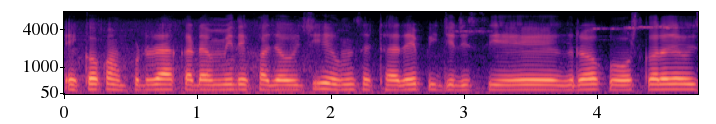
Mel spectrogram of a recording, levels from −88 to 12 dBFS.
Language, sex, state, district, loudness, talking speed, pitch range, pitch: Odia, female, Odisha, Nuapada, -16 LUFS, 140 wpm, 175-190 Hz, 180 Hz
